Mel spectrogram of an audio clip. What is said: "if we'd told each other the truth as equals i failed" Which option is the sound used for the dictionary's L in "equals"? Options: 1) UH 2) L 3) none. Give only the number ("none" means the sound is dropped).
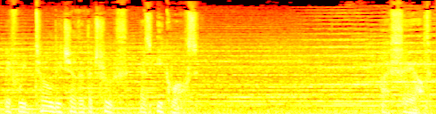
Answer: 2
